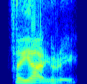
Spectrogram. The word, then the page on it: thiourea: Indian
